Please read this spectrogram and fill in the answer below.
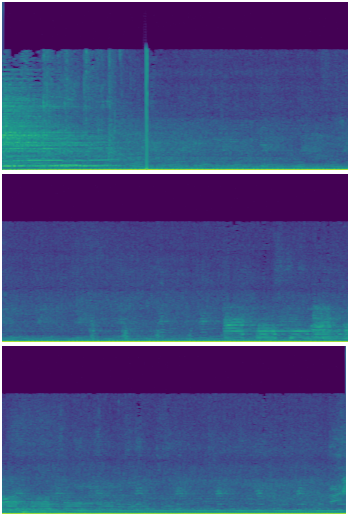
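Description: Amplified electric guitar and bass holding one loud, steady droning note, with no drums; a deeper bass layer comes in about seven seconds in.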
